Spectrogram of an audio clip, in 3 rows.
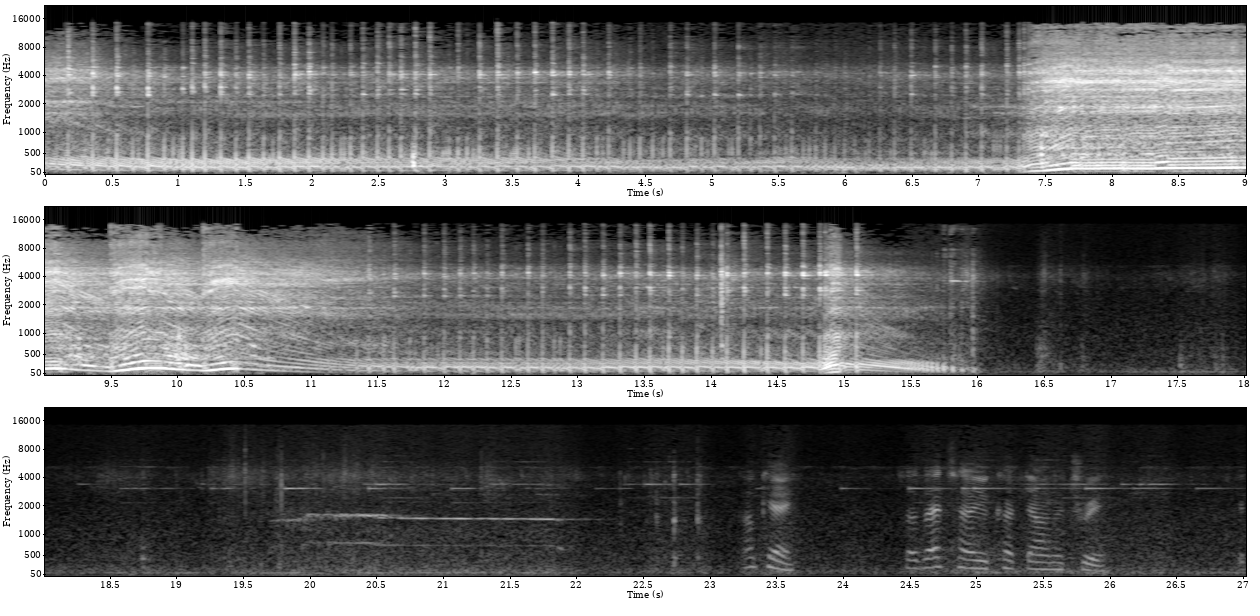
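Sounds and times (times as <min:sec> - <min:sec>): chainsaw engine idling and revving: 0:00.0 - 0:16.1.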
